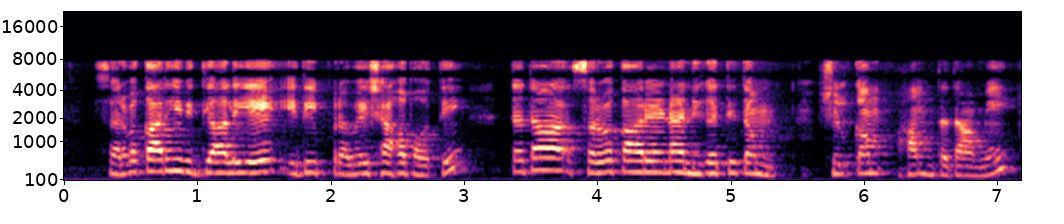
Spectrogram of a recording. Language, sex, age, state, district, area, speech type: Sanskrit, female, 60+, Karnataka, Mysore, urban, spontaneous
